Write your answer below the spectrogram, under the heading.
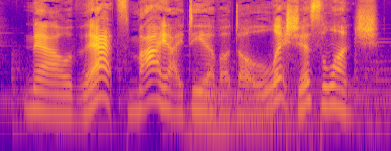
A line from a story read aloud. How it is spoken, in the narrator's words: Janja growls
